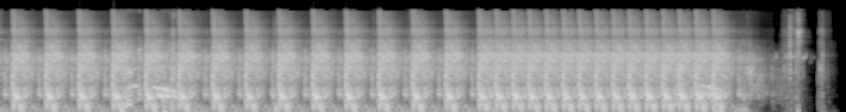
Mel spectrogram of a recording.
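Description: Pistols fire in rapid, steady bursts.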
